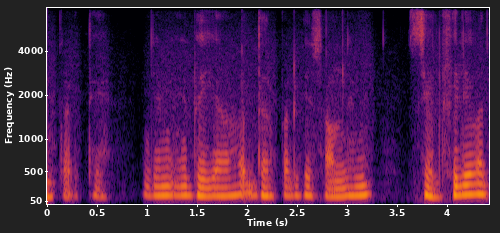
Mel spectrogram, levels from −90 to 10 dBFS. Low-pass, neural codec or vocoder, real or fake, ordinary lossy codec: none; none; real; none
